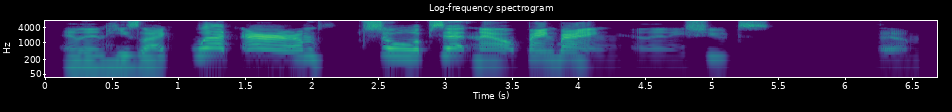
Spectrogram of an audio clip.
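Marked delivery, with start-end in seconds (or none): 1.1-4.2 put-on bad country accent, higher pitch. Retelling a movie scene, imitating Gabriel Byrne's terrible country accent. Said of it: "His country accent".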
